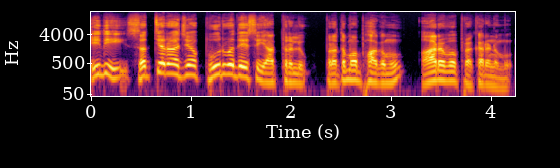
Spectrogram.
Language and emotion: Telugu, neutral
